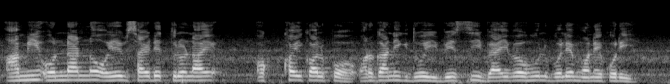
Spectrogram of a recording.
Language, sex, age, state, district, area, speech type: Bengali, male, 18-30, West Bengal, Paschim Medinipur, rural, read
